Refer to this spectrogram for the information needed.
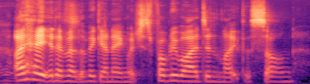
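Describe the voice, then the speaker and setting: A woman's fairly high, bright and sharp voice in a British accent. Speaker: podcast host. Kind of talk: casual chat. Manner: animated.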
